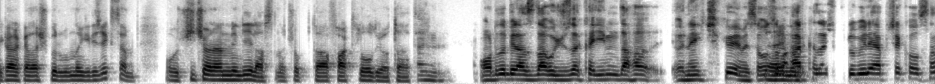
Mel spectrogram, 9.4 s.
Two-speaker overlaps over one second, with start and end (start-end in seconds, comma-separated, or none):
none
